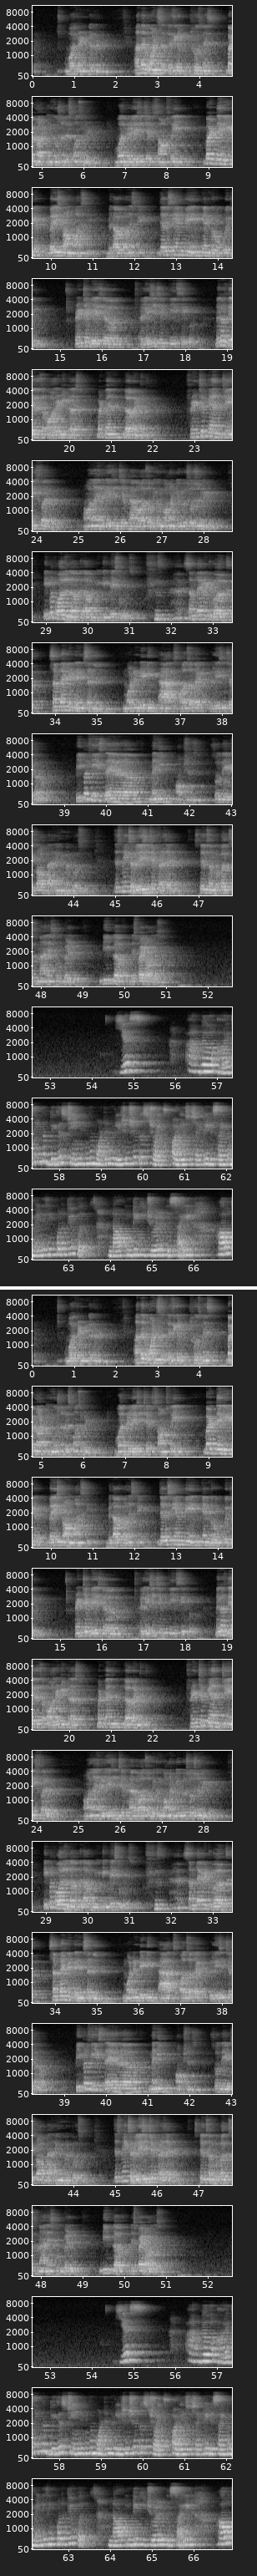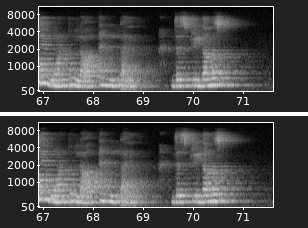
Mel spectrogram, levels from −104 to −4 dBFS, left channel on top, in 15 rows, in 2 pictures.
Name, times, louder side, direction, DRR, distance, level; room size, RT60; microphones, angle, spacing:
voice 1, 0.8-1.6 2.4-4.3 4.6-6.3 6.7-8.3 8.9-11.0 11.3-12.2 12.5-14.4 15.3-16.4 16.9-18.2 18.7-20.2 20.6-21.8 22.9-24.4 25.1-28.2 28.9-31.0 31.4-33.4 33.8-35.1 35.6-38.5 39.3-42.1 42.6-44.3 44.9-46.4 47.0-48.8 49.4-50.8, right 1 dB, 30° right, -10 dB, 0.8 m, -30 dB
voice 2, 54.6-55.1 55.9-56.0 56.3-63.4 63.6-68.8 69.6-70.5, left 1 dB, 10° left, -12 dB, 1.1 m, -27 dB
2.9 x 2.8 x 4.3 m, 1.3 s
head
